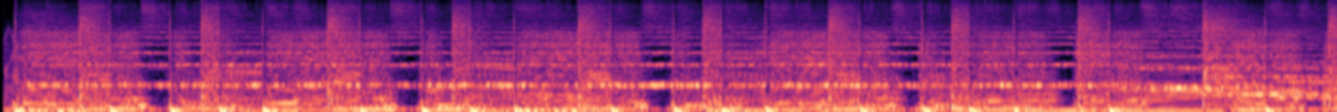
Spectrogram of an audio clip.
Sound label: depressing rock music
